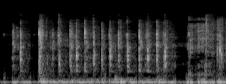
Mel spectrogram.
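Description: Computer keyboard typing: a quick run of keystrokes entering a phone number.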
